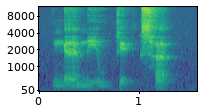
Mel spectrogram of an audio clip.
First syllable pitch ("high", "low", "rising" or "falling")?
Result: low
